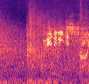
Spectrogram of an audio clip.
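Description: Gunfire and artillery in the World in Conflict Soviet assault, a steady rumbling battle din of distant shots and blasts under game radio chatter and voices.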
